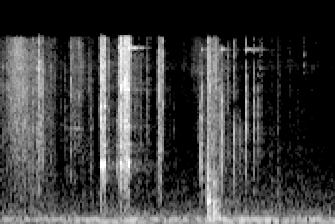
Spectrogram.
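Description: A rifle's metal parts click and clack as they are handled.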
